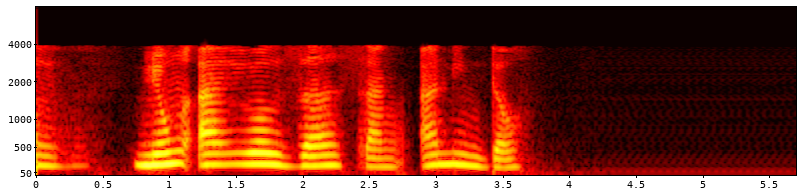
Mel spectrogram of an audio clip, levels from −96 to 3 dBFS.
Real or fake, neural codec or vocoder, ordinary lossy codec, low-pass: fake; codec, 16 kHz, about 1 kbps, DyCAST, with the encoder's durations; AAC, 16 kbps; 7.2 kHz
